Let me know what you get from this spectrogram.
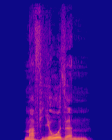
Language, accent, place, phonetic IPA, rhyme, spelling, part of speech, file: German, Germany, Berlin, [maˈfi̯oːzm̩], -oːzm̩, mafiosem, adjective, De-mafiosem.ogg
- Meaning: strong dative masculine/neuter singular of mafios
